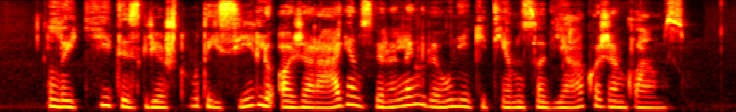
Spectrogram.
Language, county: Lithuanian, Vilnius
